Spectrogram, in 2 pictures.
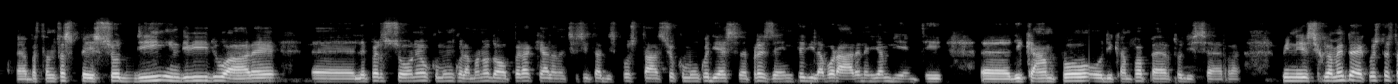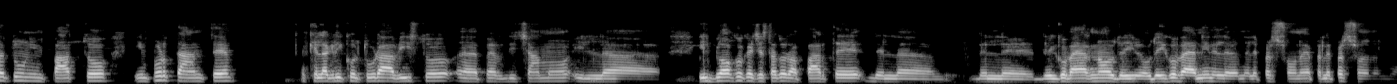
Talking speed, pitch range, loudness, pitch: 165 wpm, 140-165 Hz, -18 LUFS, 150 Hz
